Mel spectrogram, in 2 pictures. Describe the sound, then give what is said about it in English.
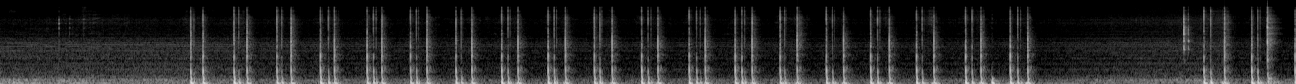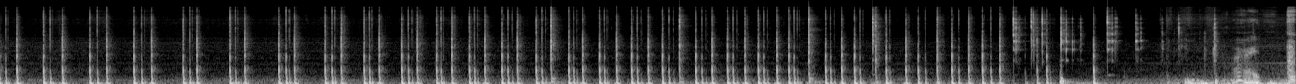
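An imitation of a horse galloping along a trail with dirt on it, made with rapid, steady percussive taps in a driving rhythm. One run stops for a brief pause, then resumes louder and continues to the end. “This is my impression of a horse galloping on some dirt.”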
